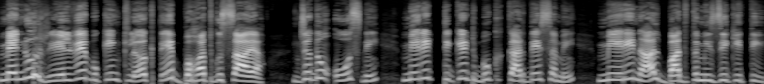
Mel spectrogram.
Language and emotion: Punjabi, angry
